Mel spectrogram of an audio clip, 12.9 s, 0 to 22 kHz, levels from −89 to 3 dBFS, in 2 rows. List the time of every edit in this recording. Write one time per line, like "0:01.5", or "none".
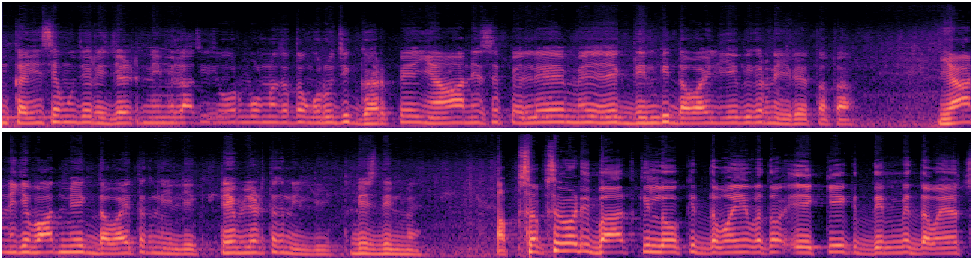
0:01.4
